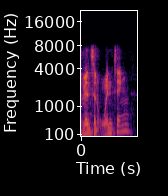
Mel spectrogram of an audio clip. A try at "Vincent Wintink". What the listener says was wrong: Wintink with a K at the end. Wentink.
